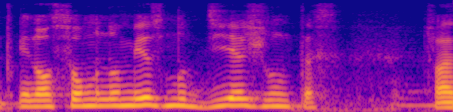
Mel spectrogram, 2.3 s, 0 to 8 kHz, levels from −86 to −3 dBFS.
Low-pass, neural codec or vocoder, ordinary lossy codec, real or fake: 7.2 kHz; autoencoder, 48 kHz, 32 numbers a frame, DAC-VAE, trained on Japanese speech; MP3, 64 kbps; fake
